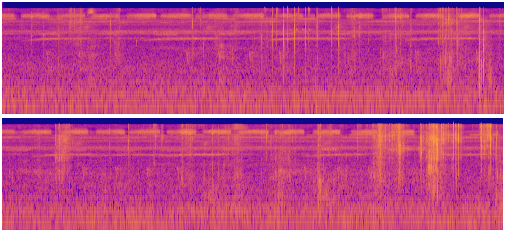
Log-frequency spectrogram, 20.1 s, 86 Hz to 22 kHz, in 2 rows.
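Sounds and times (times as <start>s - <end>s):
night insects chirping: 0.0s - 20.0s
light clicks and crackles: 5.1s - 8.1s.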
